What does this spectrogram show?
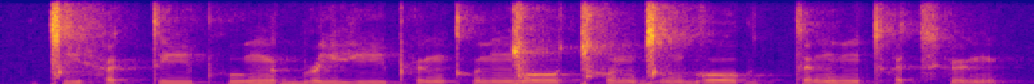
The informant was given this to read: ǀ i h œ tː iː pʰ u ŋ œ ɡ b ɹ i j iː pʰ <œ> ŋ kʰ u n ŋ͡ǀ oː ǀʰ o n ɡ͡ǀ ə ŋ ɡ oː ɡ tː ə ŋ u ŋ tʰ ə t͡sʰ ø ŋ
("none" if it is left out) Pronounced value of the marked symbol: ø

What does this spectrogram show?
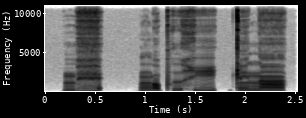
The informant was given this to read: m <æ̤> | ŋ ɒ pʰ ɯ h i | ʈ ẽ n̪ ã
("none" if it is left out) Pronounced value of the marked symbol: ɛ̤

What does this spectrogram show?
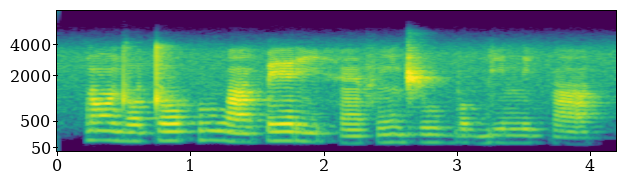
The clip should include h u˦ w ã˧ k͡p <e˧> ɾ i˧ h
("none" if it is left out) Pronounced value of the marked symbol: e˦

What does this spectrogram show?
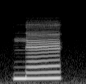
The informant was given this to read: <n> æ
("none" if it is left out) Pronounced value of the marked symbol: n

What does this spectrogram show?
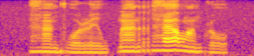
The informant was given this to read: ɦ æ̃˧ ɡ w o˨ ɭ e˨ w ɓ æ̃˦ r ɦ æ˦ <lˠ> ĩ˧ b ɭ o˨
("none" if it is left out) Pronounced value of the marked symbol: lˠ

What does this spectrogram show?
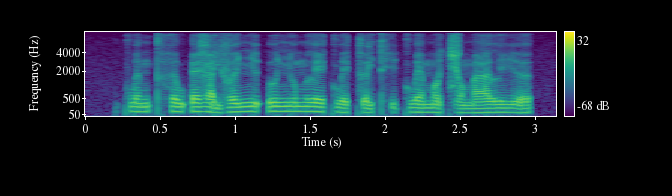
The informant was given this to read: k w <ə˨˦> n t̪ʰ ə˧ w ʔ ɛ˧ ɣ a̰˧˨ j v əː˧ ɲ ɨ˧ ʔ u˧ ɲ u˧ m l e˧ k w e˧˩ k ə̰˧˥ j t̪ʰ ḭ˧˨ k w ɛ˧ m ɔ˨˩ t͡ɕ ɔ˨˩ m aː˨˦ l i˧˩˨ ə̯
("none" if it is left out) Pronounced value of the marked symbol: ə˨˦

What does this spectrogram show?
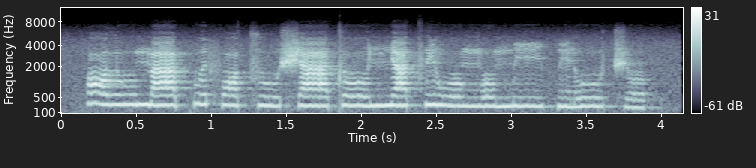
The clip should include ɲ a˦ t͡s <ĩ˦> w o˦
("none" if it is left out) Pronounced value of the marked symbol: ĩ˦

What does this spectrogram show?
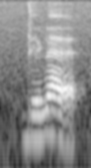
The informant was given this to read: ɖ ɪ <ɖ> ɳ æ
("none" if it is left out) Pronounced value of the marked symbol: none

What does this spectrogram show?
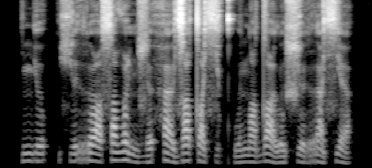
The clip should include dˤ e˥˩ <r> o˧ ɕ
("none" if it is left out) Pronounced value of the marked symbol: l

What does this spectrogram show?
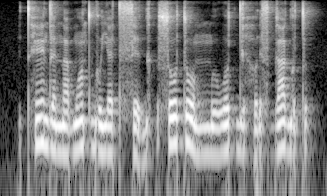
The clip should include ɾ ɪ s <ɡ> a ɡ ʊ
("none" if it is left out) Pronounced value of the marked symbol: ɡ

